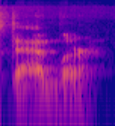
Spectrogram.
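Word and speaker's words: Staedtler: uh how you say it is it stainless stadler yes sadler rick joseph we're just we're winding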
